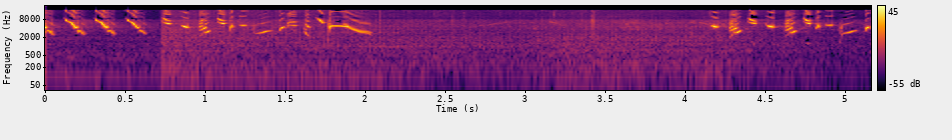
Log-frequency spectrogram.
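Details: European goldfinch giving quick high twittering and slurred notes, pausing for about two seconds of soft background hiss, then resuming its bright chatter.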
